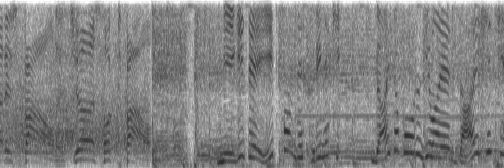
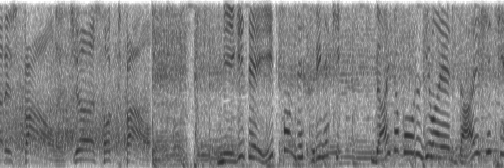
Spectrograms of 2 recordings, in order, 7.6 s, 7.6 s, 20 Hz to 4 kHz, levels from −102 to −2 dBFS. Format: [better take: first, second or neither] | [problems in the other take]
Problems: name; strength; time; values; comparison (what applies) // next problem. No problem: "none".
second | background sound (Wind instrument, woodwind instrument); 19 dB below the speech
